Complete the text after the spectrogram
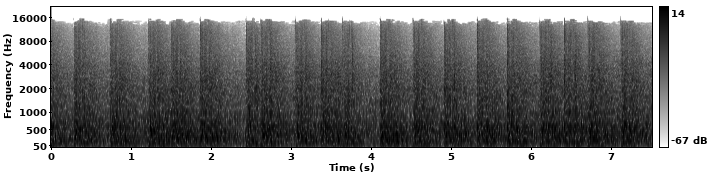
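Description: Loud fireworks bang in rapid, uneven succession close by.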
